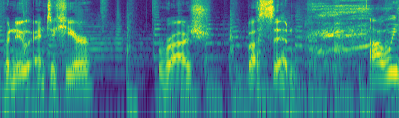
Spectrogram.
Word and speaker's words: Tahir: I like your pronunciation. So it's like a Taapsee. And Taapsee, mine is Tahir.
